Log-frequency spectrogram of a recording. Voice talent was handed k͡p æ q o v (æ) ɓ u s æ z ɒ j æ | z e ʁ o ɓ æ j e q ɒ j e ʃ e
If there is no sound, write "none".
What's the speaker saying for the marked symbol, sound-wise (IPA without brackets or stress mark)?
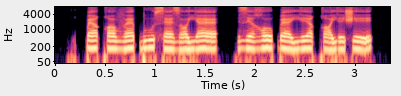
æ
